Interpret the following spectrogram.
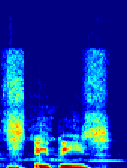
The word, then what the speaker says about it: stapes: whistle in between the in this and they're pronounced it's stapeys yeah i'm just like oh oh like the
